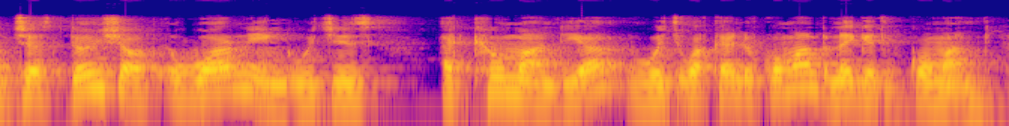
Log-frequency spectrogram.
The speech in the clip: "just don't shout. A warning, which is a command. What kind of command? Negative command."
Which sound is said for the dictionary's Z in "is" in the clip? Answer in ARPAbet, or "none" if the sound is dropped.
Z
